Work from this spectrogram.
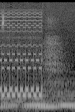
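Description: Telephone ringing, an electronic tonal ring with a steady pitched pattern that stops about halfway through. A lower sustained tone continues after it.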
